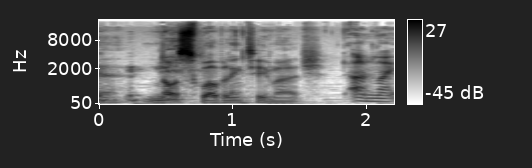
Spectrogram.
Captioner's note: chuckles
